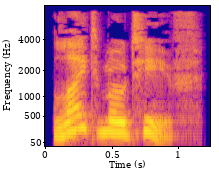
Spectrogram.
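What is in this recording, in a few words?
"leitmotif", British English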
